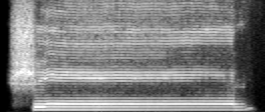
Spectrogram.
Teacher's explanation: উপরে তালুর সঙ্গে লাগিয়ে শা শা শব্দ করে এই অক্ষরটি উচ্চারণ হবে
